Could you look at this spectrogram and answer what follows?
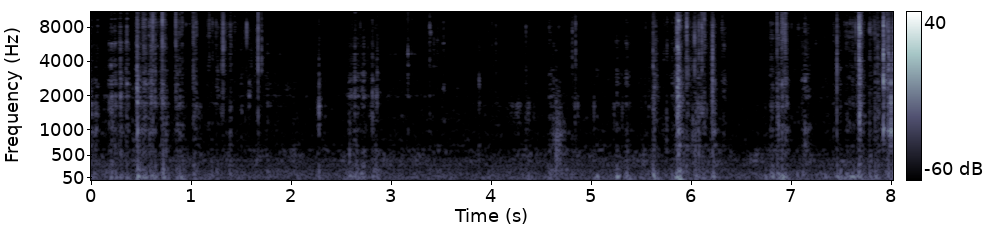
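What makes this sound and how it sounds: A utility knife blade carves and scrapes a mostly white solid soap bar that still has a blue glitter edge. Quiet, crisp, bright ticks and gritty scraping come in irregular bursts, with faint low rumble between them.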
